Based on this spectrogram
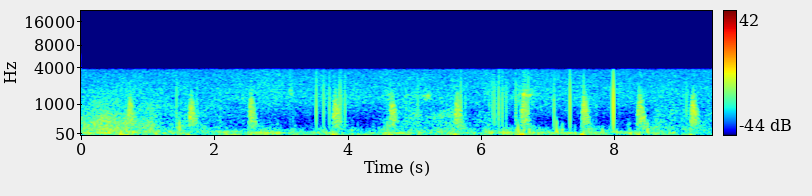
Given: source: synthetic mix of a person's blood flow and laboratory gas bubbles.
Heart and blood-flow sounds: Doppler ultrasound of blood flow; subclavian vein
no bubbles
From the record:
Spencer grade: 0 (complete lack of bubble signals)

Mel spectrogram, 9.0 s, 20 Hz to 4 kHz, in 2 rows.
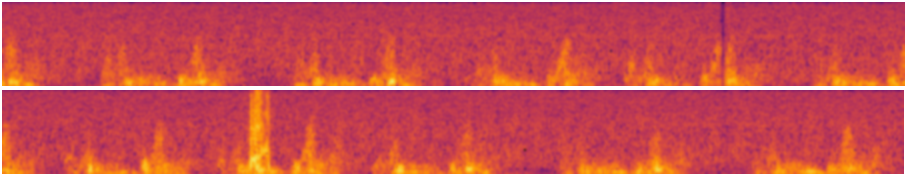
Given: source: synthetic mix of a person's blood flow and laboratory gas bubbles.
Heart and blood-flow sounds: Doppler ultrasound of blood flow; precordium
5.71-5.88 s: bubbles
From the record:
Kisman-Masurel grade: 113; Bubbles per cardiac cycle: 1 to 2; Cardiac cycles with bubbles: 1 to 10%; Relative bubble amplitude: loud (0.450 to 0.775); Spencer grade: 1 (occasional bubble signal discernible with the cardiac motion signal, with majority of cardiac periods free of bubbles); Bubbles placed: anywhere in the cardiac cycle

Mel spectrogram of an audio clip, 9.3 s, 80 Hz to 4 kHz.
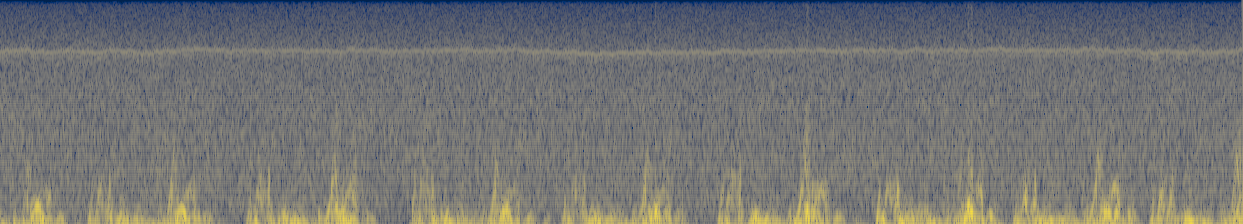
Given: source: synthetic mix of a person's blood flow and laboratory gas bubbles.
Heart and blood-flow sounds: Doppler ultrasound of blood flow; precordium
no bubbles
From the record:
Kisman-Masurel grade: 000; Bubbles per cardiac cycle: 0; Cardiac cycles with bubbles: 0%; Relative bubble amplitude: no bubbles discernible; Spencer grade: 0 (complete lack of bubble signals)

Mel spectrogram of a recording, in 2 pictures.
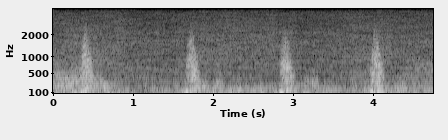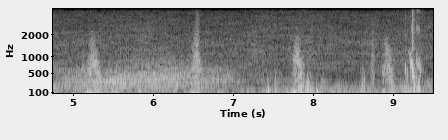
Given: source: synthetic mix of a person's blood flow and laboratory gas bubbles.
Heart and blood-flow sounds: Doppler ultrasound of blood flow; subclavian vein
9.13-9.38 s: bubbles
From the record:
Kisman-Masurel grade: 113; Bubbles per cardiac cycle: 1 to 2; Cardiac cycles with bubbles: 1 to 10%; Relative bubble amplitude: loud (0.450 to 0.775); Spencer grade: 1 (occasional bubble signal discernible with the cardiac motion signal, with majority of cardiac periods free of bubbles); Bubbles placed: anywhere in the cardiac cycle

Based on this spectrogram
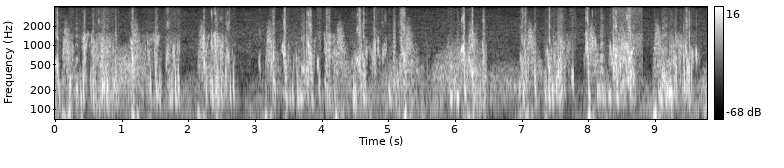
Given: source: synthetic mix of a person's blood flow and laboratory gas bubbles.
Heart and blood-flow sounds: Doppler ultrasound of blood flow; subclavian vein
0.00-0.08 s: bubbles
0.19-0.95 s: bubbles
1.08-1.89 s: bubbles
2.19-2.71 s: bubbles
3.04-3.09 s: bubbles
3.19-3.31 s: bubbles
3.39-4.00 s: bubbles
4.03-4.25 s: bubbles
4.42-5.09 s: bubbles
5.12-5.30 s: bubbles
5.89-6.49 s: bubbles
6.97-7.14 s: bubbles
7.17-7.26 s: bubbles
7.34-7.82 s: bubbles
7.94-8.81 s: bubbles
9.03-9.70 s: bubbles
From the record:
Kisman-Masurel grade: 342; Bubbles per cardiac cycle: rolling drumbeat, 9 or more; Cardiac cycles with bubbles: 100%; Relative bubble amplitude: moderate (0.250 to 0.450); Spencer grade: 3 (all of the cardiac periods contain showers or single bubble signals, but not dominating or overriding the cardiac motion signals); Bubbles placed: anywhere in the cardiac cycle

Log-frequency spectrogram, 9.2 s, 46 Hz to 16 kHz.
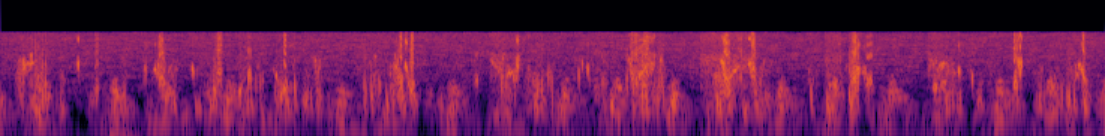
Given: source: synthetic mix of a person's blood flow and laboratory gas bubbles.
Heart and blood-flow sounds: Doppler ultrasound of blood flow; precordium
0.11-0.54 s: bubbles
0.61-0.69 s: bubbles
0.78-0.84 s: bubbles
1.00-1.07 s: bubbles
1.18-1.53 s: bubbles
1.57-1.88 s: bubbles
1.95-2.22 s: bubbles
2.27-2.70 s: bubbles
2.99-3.50 s: bubbles
3.94-4.00 s: bubbles
4.07-4.63 s: bubbles
4.78-5.14 s: bubbles
5.19-5.57 s: bubbles
5.83-6.44 s: bubbles
6.72-6.81 s: bubbles
6.85-7.29 s: bubbles
7.72-8.22 s: bubbles
8.41-8.55 s: bubbles
8.60-9.11 s: bubbles
From the record:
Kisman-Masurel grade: 243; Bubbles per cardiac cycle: several, 3 to 8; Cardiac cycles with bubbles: 100%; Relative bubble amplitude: loud (0.450 to 0.775); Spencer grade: 3 (all of the cardiac periods contain showers or single bubble signals, but not dominating or overriding the cardiac motion signals); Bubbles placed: only in the low amplitude regions of the cardiac cycle

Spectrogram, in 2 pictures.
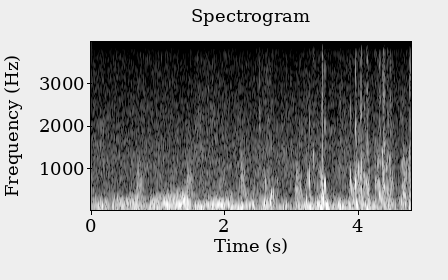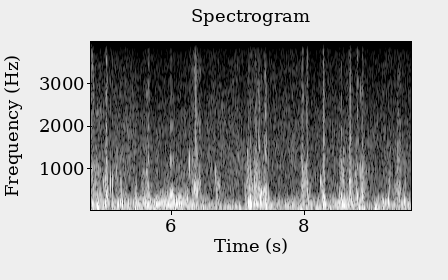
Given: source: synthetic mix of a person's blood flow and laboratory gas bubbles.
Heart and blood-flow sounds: Doppler ultrasound of blood flow; subclavian vein
2.38-2.81 s: bubbles
3.19-3.52 s: bubbles
3.83-4.21 s: bubbles
4.24-4.54 s: bubbles
4.62-5.38 s: bubbles
5.61-5.71 s: bubbles
5.75-5.83 s: bubbles
5.90-6.46 s: bubbles
6.63-6.77 s: bubbles
7.08-7.49 s: bubbles
7.93-8.10 s: bubbles
8.21-8.36 s: bubbles
8.48-8.92 s: bubbles
9.15-9.57 s: bubbles
From the record:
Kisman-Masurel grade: 332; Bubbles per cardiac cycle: rolling drumbeat, 9 or more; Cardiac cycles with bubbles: 50 to 99%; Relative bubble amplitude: moderate (0.250 to 0.450); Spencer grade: 3 (all of the cardiac periods contain showers or single bubble signals, but not dominating or overriding the cardiac motion signals); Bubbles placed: anywhere in the cardiac cycle

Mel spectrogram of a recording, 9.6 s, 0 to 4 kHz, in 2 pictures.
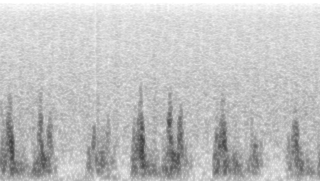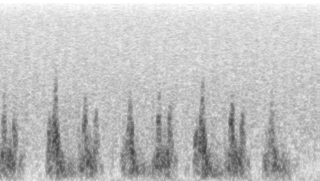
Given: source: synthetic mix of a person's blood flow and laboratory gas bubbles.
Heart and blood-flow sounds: Doppler ultrasound of blood flow; precordium
0.03-0.17 s: bubbles
From the record:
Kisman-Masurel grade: 111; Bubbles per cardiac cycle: 1 to 2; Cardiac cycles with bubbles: 1 to 10%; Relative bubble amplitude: barely perceptible (0.100 to 0.250); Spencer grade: 1 (occasional bubble signal discernible with the cardiac motion signal, with majority of cardiac periods free of bubbles); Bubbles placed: anywhere in the cardiac cycle

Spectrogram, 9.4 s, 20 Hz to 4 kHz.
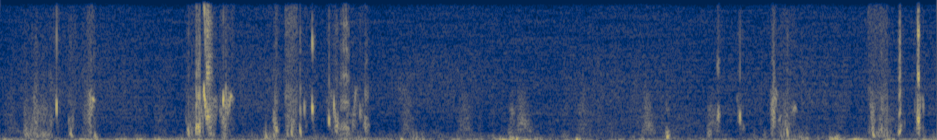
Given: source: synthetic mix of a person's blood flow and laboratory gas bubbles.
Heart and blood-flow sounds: Doppler ultrasound of blood flow; subclavian vein
0.23-0.60 s: bubbles
0.68-0.76 s: bubbles
0.86-0.96 s: bubbles
1.85-2.34 s: bubbles
2.72-2.80 s: bubbles
2.84-3.17 s: bubbles
3.26-3.70 s: bubbles
7.17-7.21 s: bubbles
7.36-7.45 s: bubbles
7.69-7.98 s: bubbles
8.68-9.05 s: bubbles
9.14-9.25 s: bubbles
From the record:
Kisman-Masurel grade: 232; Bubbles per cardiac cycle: several, 3 to 8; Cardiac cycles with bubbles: 50 to 99%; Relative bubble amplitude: moderate (0.250 to 0.450); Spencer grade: 3 (all of the cardiac periods contain showers or single bubble signals, but not dominating or overriding the cardiac motion signals); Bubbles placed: anywhere in the cardiac cycle

